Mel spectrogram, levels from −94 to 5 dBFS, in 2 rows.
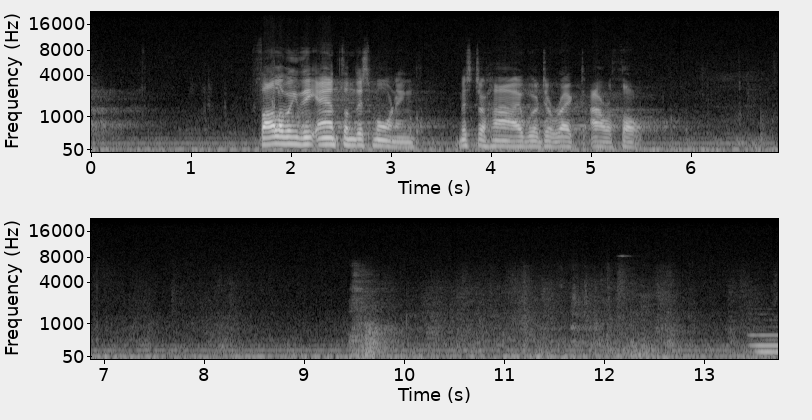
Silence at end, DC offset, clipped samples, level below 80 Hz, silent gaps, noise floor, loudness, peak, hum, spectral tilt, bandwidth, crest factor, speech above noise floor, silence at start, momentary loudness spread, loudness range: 0 s; under 0.1%; under 0.1%; -46 dBFS; none; -46 dBFS; -24 LUFS; -6 dBFS; none; -7.5 dB/octave; 14.5 kHz; 22 dB; 23 dB; 0 s; 28 LU; 24 LU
